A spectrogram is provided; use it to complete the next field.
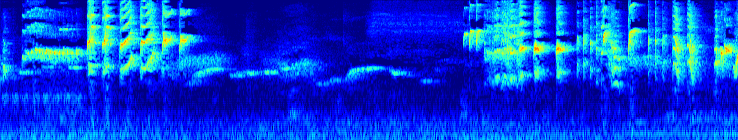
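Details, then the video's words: A loud orange-headed thrush song built from rapid cascades of high chirps and mimicked-sounding trills, a pair of lower pure whistles in the quieter middle, then another long, dense burst of chatter. "Anis merah gacor volume keras"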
